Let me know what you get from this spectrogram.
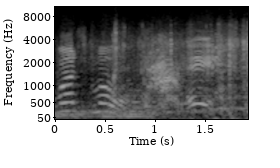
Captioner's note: horse hooves clopping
